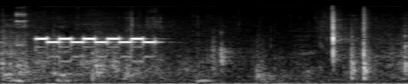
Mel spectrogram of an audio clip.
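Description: Mobile phone ringing: a fast electronic trill flicking between two high notes, which stops less than a second in. A couple of faint clicks follow.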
